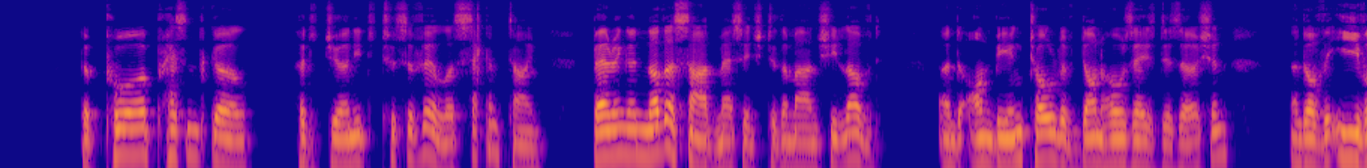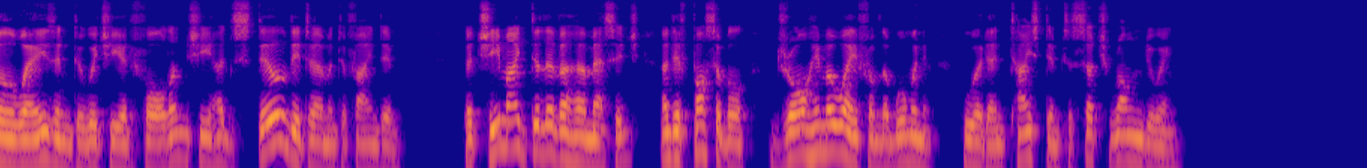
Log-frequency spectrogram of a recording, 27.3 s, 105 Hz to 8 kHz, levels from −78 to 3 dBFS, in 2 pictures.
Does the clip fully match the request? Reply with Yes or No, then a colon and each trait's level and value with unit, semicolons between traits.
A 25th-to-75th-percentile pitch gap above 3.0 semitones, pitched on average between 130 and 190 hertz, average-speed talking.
No: average, 4.8 semitones; low, 115 Hz; average, 150 wpm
